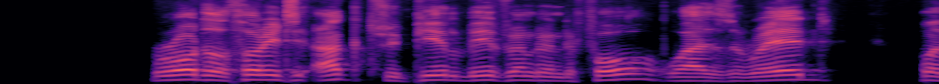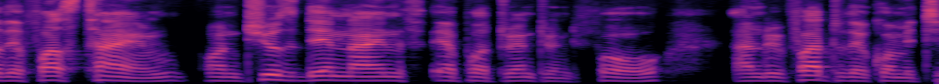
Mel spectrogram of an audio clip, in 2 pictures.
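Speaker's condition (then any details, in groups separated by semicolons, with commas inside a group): No condition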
